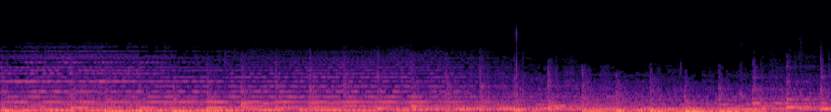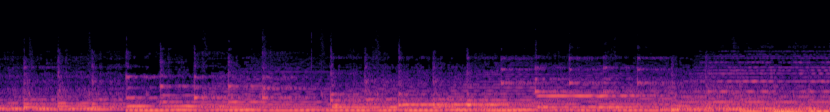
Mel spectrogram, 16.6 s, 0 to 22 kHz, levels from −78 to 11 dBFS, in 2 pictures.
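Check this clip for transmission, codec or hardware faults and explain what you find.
Listening through the clip, nothing stood out as a transmission, codec or hardware problem.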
